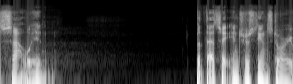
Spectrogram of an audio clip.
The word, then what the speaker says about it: Samhain: especially during the Celtic festival of Samhain, otherwise pronounced as Samhain.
